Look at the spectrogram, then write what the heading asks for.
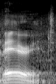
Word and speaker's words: Berent: Yeah, it rhymes with parent. Yeah. Berent, all right.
